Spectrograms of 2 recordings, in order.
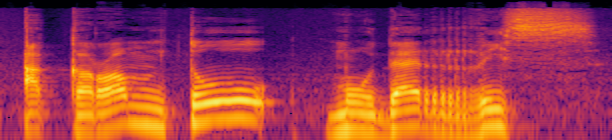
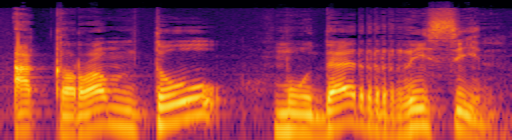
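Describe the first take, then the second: First: The last word ends with no final vowel. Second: The last word ends with a final i-sound. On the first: "dengan mensukun huruf mensukun kata mudarris" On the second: "Dengan mengkasrah mudarrisin"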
